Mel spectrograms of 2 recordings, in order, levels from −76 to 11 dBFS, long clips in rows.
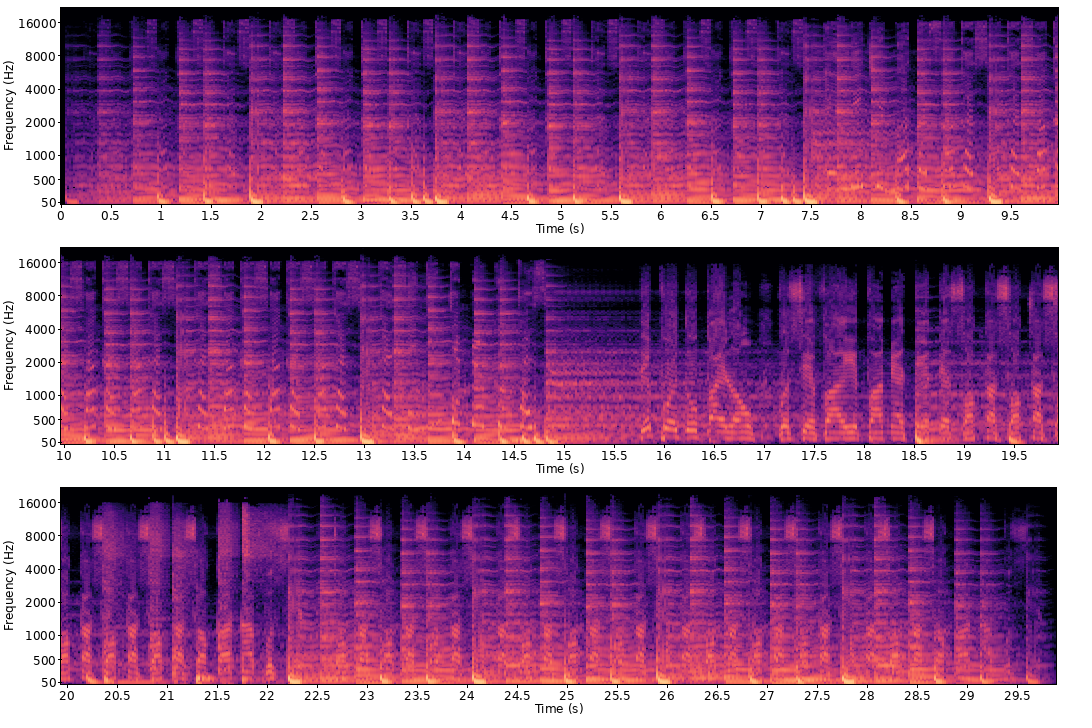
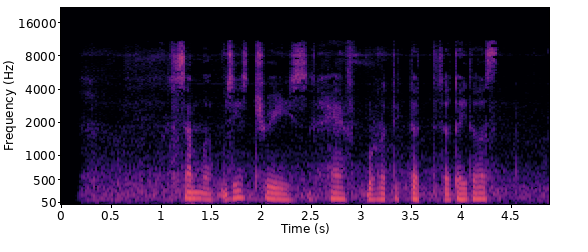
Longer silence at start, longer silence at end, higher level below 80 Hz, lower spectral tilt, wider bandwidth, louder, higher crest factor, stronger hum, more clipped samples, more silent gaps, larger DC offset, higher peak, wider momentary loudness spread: second, 0.05 s vs 0.2 s; first, 0.15 s vs 0 s; first, -12 dBFS vs -54 dBFS; about the same, -5 dB/octave vs -5 dB/octave; first, 17.5 kHz vs 11.5 kHz; first, -12 LUFS vs -27 LUFS; second, 10 dB vs 20 dB; neither; first, 0.9% vs under 0.1%; neither; neither; first, 0 dBFS vs -8 dBFS; second, 8 LU vs 17 LU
